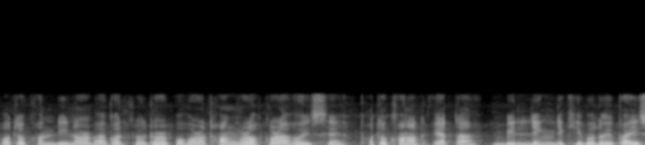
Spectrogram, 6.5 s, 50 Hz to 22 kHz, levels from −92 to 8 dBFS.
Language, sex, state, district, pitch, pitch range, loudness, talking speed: Assamese, male, Assam, Sonitpur, 150 Hz, 145-155 Hz, -19 LUFS, 120 wpm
